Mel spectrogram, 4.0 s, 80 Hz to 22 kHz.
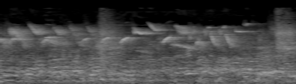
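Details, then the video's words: Double-collared seedeater (coleiro) singing in the Caveirinha song style, Rio Comprido. Bright whistled notes sweep up and down in quick sequence, high and clear, with a voice urging it on and faint background noise. "Coleiro Caveirinha 115 Cantos Rio Comprido muito Bom"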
